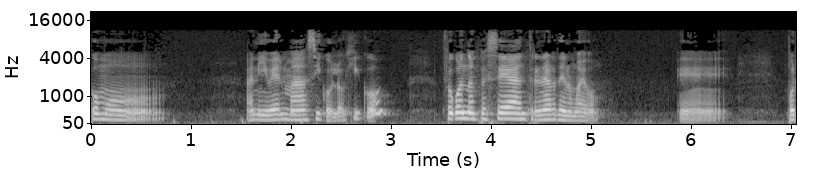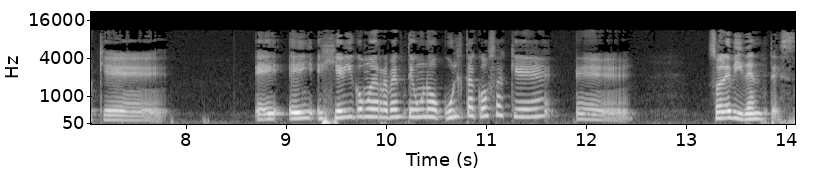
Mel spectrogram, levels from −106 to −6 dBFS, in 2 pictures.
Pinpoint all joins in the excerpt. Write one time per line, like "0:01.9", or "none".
none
